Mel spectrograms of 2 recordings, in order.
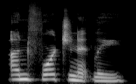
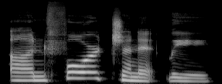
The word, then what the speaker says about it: unfortunately: Unfortunately. This is a 5-syllable word, so it can be a little tricky to pronounce. The second syllable has the most stress. Unfortunately.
